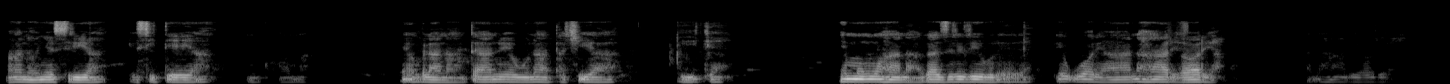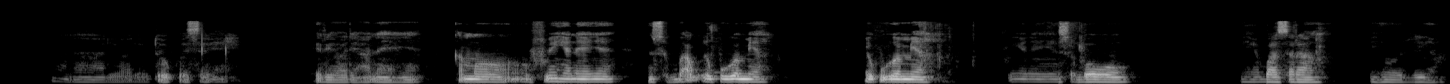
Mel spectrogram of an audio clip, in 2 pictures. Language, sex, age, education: Igbo, male, 46-60, tertiary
